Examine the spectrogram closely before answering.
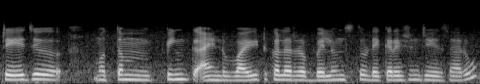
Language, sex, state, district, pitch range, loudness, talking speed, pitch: Telugu, female, Telangana, Karimnagar, 200-225 Hz, -16 LUFS, 135 wpm, 210 Hz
